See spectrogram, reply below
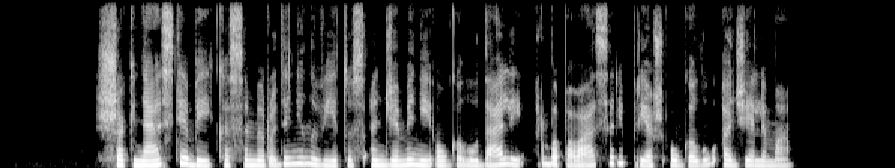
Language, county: Lithuanian, Utena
